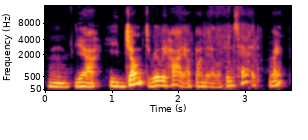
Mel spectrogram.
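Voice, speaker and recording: Female story reader for children: playful, hushed, animated asides in a teacherly read-aloud. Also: a bass voice, background noise. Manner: quick, hushed narrating asides. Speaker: English teacher reading aloud.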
